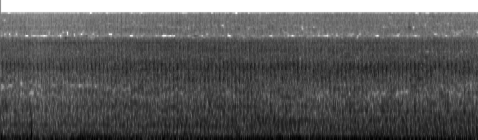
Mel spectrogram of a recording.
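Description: An engine running steadily at idle, a continuous low rumble.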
